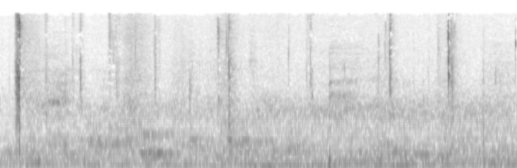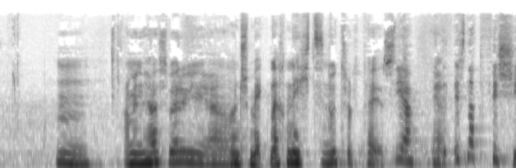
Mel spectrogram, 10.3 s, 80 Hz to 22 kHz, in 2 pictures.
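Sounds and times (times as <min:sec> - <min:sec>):
chewing and mouth sounds while tasting fish protein powder: 0:00.0 - 0:06.4
speech: 0:05.7 - 0:10.3.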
